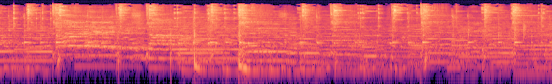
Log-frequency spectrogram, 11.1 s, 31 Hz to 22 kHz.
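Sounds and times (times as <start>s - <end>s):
harmonium: 0.0s - 11.0s.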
